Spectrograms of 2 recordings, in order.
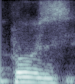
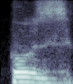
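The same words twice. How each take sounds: First: The word ends in a soft 'z' sound. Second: The word ends in a soft 'z' sound.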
